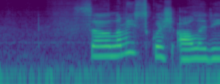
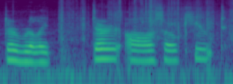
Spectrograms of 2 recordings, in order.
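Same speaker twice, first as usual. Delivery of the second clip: ordinary delivery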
